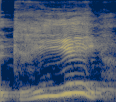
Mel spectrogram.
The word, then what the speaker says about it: crier: Ça ne sert à rien de crier. Alors regarde bien. Crier. Cri. Alors ER. Regarde bien ça là. ER se prononce E.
